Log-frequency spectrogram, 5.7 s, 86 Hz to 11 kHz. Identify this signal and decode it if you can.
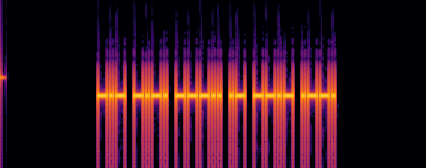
Morse code, heard as a keyed tone, about 30 wpm, 700 Hz. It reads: KC8AQP
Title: USA Call Signs 30wpm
